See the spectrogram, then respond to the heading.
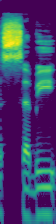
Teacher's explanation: سین کو باریک سیٹی سے، بی یا مدہ ہے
